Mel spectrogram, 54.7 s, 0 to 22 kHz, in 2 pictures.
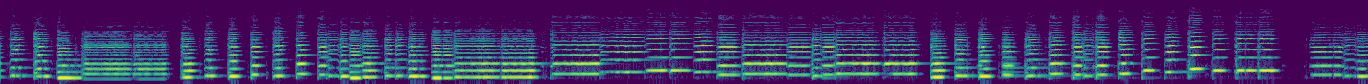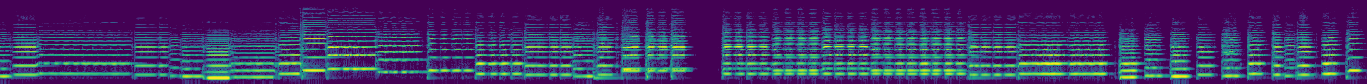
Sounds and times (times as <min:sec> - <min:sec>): Violin, fiddle: 0:00.0 - 0:54.7.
